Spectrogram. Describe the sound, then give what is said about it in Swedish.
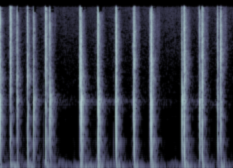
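Rhythmic French-style applause, a small group clapping crisp, sharp claps in quick bursts separated by short pauses, with no voices over it. “Vi kan ge Fredrik en stor fransk applåd. Det tycker jag. Un, deux, trois.”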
